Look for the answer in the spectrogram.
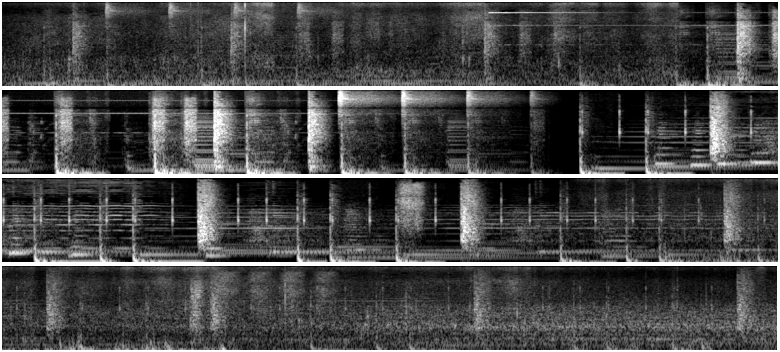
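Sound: street traffic noise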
